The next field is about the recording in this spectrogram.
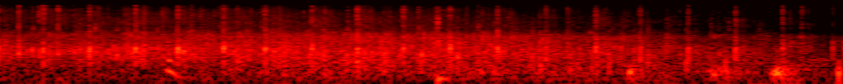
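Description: Sustained audience applause as a man is called up to the front, a dense, steady patter of many hands clapping at an even level throughout, with a few scattered sharper claps standing out near the end.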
